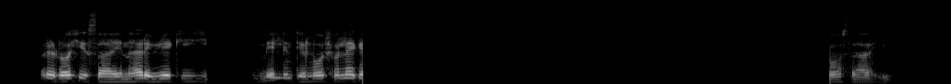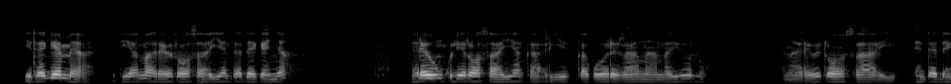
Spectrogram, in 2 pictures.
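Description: A speech recording with an audio dropout to silence. At 3.63 s the sound cuts out completely and returns at 8.3 s. That leaves about 4.67 s of silence with no room tone. The input was likely lost while recording continued.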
